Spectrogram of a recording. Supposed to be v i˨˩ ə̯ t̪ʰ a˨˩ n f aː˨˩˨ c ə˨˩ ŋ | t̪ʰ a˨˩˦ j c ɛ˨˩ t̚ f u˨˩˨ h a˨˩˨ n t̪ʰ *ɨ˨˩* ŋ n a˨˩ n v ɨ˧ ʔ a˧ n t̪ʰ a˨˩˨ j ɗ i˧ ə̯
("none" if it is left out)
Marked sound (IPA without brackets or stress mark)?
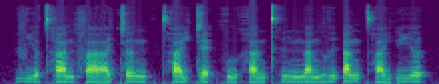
ɨ˨˩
